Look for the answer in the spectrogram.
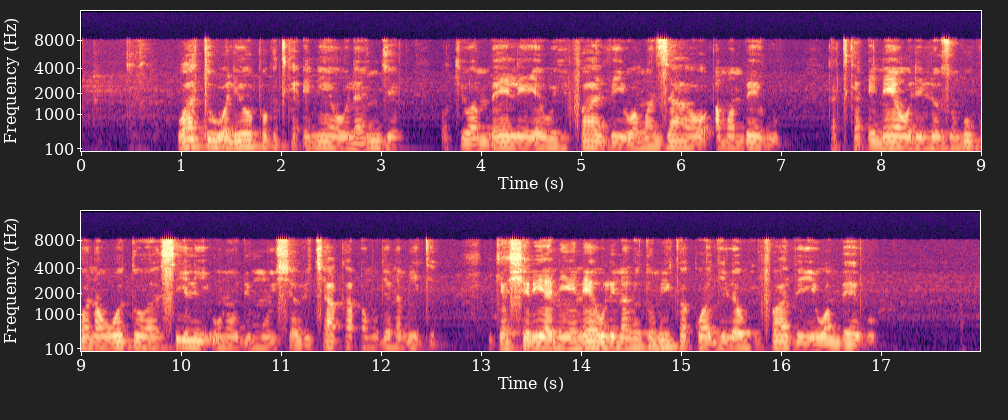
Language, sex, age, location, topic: Swahili, male, 25-35, Dar es Salaam, agriculture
